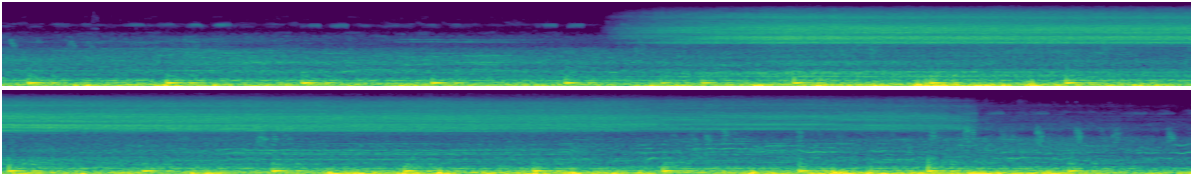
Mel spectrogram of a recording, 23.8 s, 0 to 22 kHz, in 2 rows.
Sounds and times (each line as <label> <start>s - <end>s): Birdsong 6.1s - 23.7s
